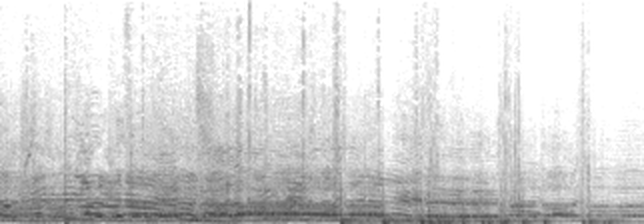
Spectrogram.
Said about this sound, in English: In fact, here is Ben-Gvir in the middle of a crowd of singing Beitar fans on video, arm in arm.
